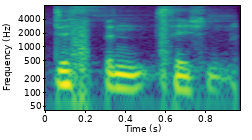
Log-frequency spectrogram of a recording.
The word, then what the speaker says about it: dispensation: Dispensation. That's how you say it.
